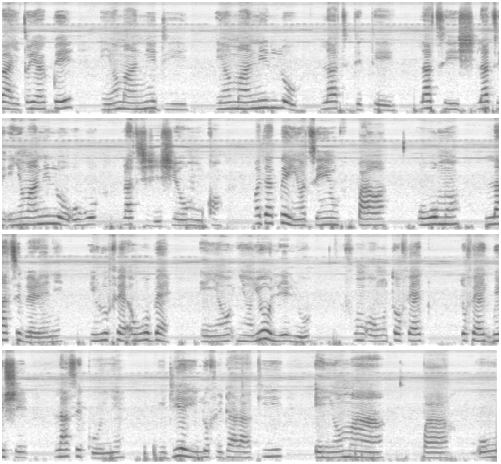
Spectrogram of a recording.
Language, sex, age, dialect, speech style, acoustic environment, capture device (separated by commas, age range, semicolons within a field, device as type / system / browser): Yoruba, female, 45-54, Nigeria - Ibadan, relaxed, appliances, mobile / Linux / Chrome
